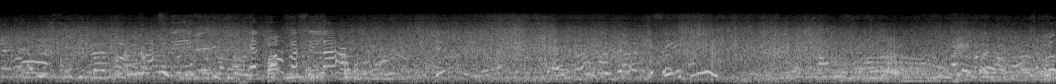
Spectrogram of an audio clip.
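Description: Several people talking and laughing at once outdoors, their voices overlapping, over a steady background rush of street noise.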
